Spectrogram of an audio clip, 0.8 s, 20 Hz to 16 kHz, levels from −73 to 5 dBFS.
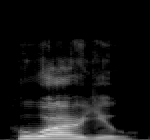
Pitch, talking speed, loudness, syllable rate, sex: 200 Hz, 240 wpm, -15 LUFS, 7.3 syllables/s, female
